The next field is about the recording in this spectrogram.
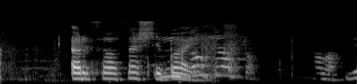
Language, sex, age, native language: Icelandic, male, 9, Icelandic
